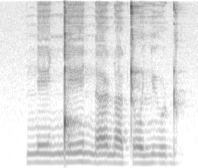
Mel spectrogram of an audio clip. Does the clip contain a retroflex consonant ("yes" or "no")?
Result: yes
